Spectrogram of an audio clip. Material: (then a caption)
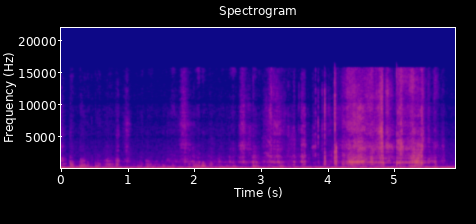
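Paper. Long acrylic nails trace, scratch and rub across the printed pages of an open paper book lying on a carpet, with some page turning. Soft, dry scratchy rasps and rustles come in irregular strokes over a steady low rumble, growing brighter and denser toward the end.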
